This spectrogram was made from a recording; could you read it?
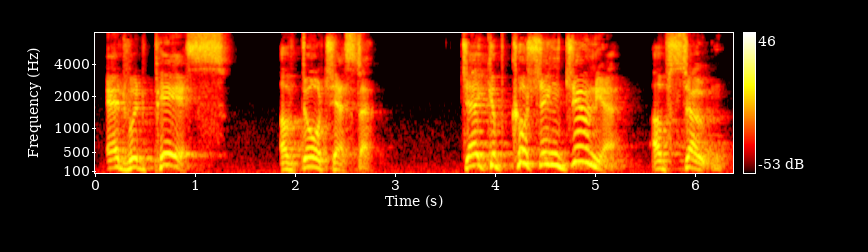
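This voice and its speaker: A man's voice: sits high, sharp tone, heavily acted. A man playing a solemn, formal colonial court clerk in a historical reenactment, with a ceremonious, declamatory manner.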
